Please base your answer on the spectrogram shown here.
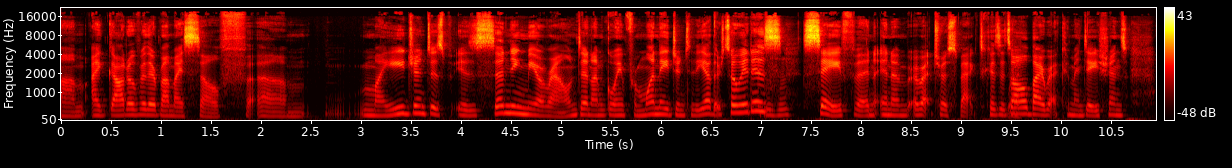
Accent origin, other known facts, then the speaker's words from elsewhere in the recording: Kansas, United States; I'm coming from Kansas. I'm a normal Kansas girl who got an opportunity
